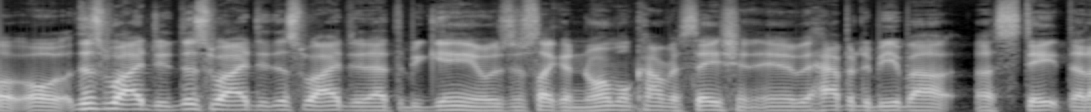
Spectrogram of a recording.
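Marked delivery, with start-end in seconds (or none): 0.0-1.8 mock bragging. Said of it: "swing our dicks around and tell".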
